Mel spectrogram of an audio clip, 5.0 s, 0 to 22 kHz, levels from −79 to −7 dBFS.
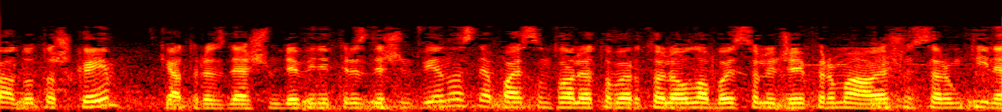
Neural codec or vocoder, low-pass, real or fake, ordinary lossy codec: none; 10.8 kHz; real; MP3, 32 kbps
